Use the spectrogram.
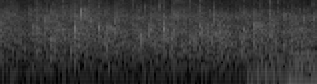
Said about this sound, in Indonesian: Boleh tepuk tangan kita buat Tuhan.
